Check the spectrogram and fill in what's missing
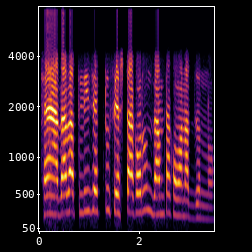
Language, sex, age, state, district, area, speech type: Bengali, female, 30-45, West Bengal, Howrah, urban, conversation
